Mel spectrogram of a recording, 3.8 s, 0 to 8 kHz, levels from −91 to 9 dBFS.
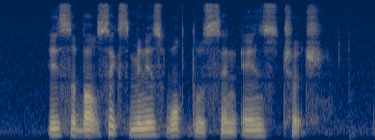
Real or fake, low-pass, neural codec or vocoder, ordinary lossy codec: fake; 7.2 kHz; vocoder, 44.1 kHz, 80 mel bands, Vocos; none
